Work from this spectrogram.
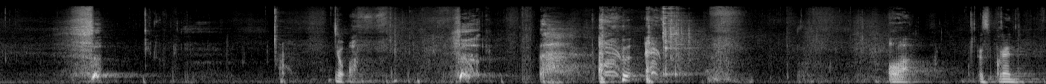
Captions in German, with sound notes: (Schluckauf) Oah. (Schluckauf) (Husten) Oah. Es brennt.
